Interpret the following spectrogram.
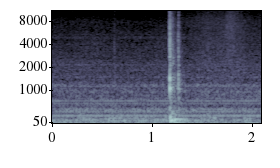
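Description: A single computer-keyboard keystroke about a second in, the Enter key confirming a typed value, over a faint steady hum.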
